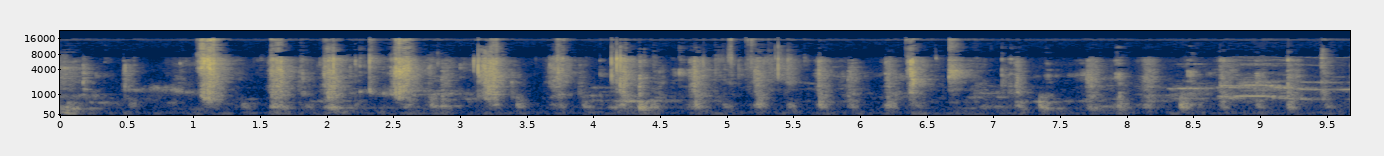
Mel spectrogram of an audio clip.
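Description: Close-up chewing and lip-smacking of a person eating rice and fried fish by hand: a quick run of short wet smacks and clicks. A brief high whistling tone comes near the end.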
